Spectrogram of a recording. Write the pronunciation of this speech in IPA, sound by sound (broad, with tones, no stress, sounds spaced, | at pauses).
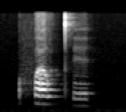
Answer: f ɐ˥ w t̪ʰ ɪ˧ k̚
